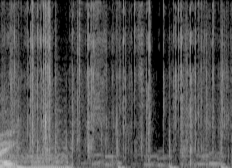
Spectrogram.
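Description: Foil wrapper of a Pokémon booster pack crinkling in a string of small crackles as it is torn open by hand. Background music stops a little under a second in.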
